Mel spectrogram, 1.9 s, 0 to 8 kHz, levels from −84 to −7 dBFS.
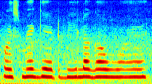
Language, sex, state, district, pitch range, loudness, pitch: Hindi, female, Uttar Pradesh, Shamli, 265-275 Hz, -12 LUFS, 270 Hz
